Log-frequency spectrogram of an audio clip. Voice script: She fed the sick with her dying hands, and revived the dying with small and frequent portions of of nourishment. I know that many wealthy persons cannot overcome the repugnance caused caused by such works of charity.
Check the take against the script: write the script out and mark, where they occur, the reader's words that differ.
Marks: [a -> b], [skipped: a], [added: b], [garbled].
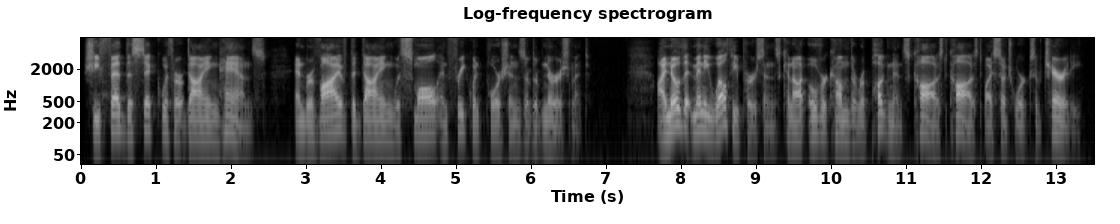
She fed the sick with her dying hands, and revived the dying with small and frequent portions of of nourishment. I know that many wealthy persons cannot overcome the repugnance caused caused by such works of charity.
